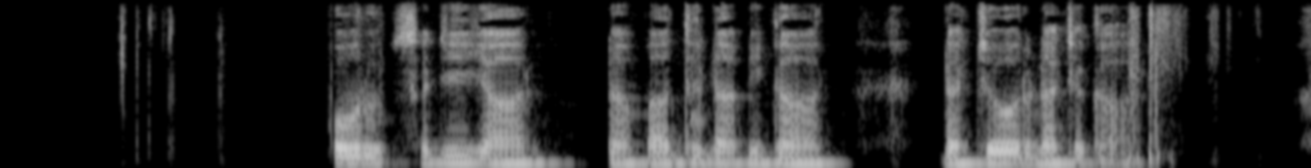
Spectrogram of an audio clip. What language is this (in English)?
Saraiki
